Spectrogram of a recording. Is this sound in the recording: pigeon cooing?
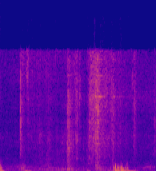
yes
